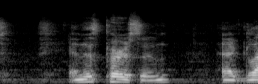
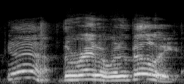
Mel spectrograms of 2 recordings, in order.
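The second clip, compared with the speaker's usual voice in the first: high, loud excited outburst; animated and emphatic, voice leaping high; excited retelling; 11 semitones higher, 5 dB louder than usual. Retold or imitated. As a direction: blurt it out, pitched way up. Animated retold report of ETs.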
